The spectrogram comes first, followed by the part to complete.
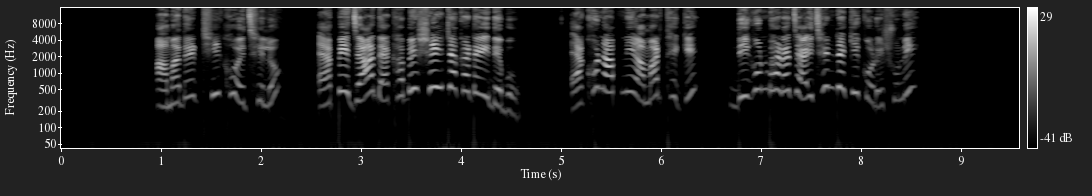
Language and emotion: Bengali, angry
